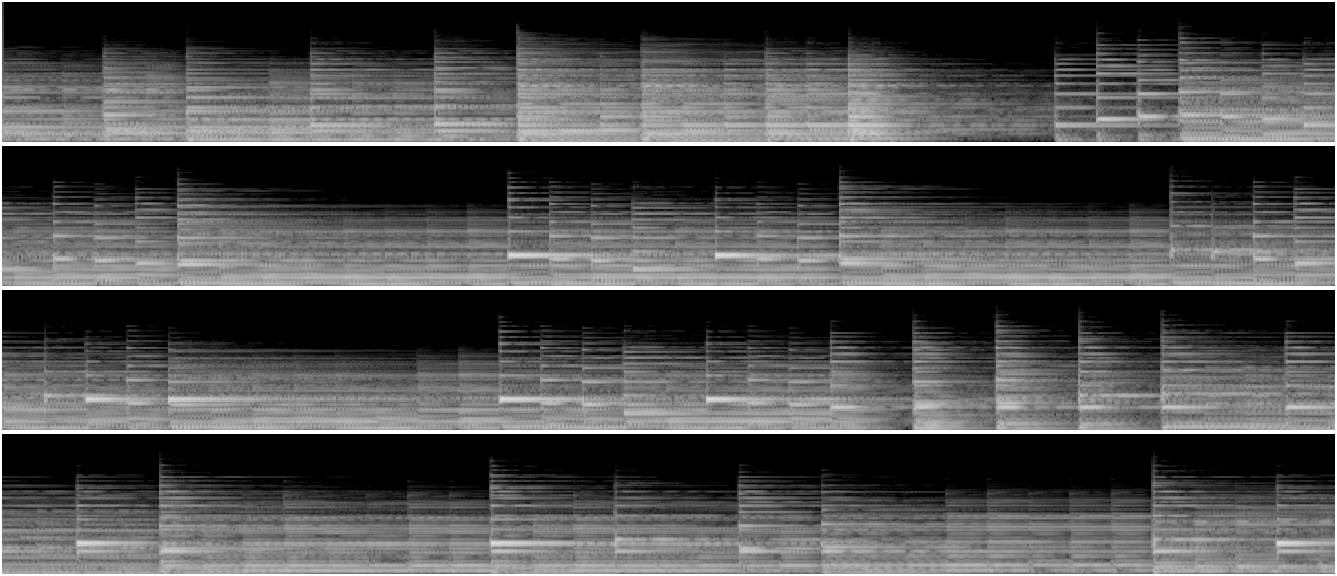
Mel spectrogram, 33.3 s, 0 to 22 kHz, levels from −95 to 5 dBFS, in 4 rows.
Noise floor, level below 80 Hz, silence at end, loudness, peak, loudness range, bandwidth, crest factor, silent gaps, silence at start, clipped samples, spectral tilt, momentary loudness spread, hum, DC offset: -43 dBFS; -36 dBFS; 0 s; -22 LUFS; -4 dBFS; 4 LU; 8 kHz; 18 dB; none; 0 s; under 0.1%; -8 dB/octave; 9 LU; none; under 0.1%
